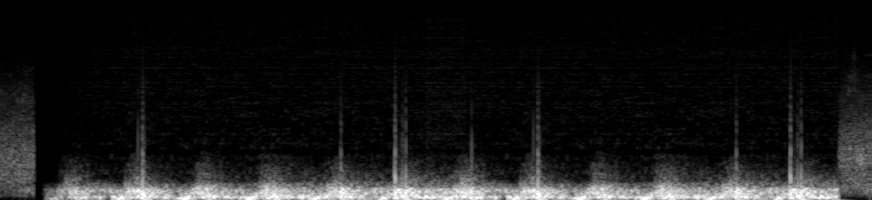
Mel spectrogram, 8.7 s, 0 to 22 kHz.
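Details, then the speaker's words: Continuous murmur over a new hemodialysis arteriovenous fistula above the left cubital fossa with a palpable thrill, in a patient with probable renal oedema: loud, low, continuous whooshing bruit with pulsatile surges about 92 a minute. "A continuous murmur can be appreciated."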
